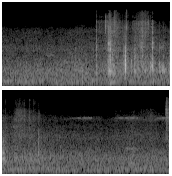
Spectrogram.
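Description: Rustling plants and handling clicks as a tablet-sized object is pulled out of undergrowth: a cluster of sharp knocks and rattles begins about two seconds in and lasts over a second. A faint, high thin note repeats three times near the end.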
